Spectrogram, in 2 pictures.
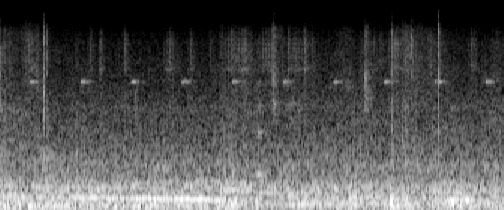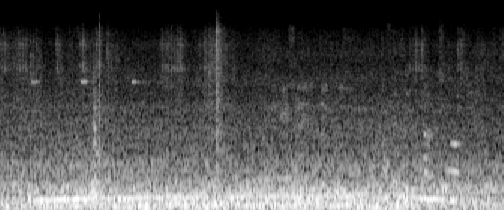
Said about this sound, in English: And here we have some normal sounding bus noises. Leave it on for a few more seconds to prove it.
